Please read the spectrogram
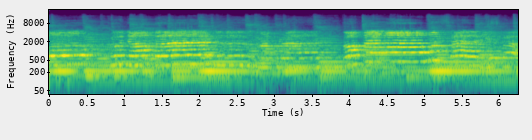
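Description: A woman singing, accompanying herself on a steadily strummed acoustic guitar.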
